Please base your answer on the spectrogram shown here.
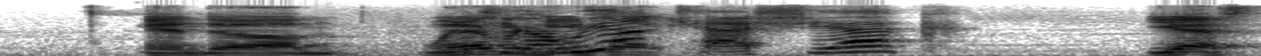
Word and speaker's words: Kashyyyk: And whenever are we on Kashyyyk? Yes, this is Kashyyyk, not Kashyyyk. It's Kashyyyk. That's how sorry.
